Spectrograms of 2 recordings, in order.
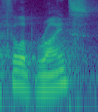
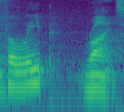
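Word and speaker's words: Philippe Reines: But here's an email that went to that guy, that awful guy, Philip Reince, you know, the PR hit person. Oh, Philippe Reince, it's pronounced.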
